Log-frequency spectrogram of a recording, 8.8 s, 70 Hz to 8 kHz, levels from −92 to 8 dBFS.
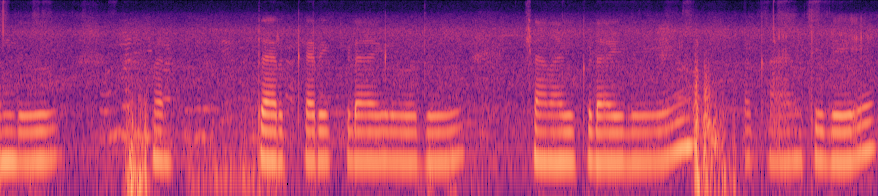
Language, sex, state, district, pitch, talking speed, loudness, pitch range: Kannada, female, Karnataka, Bijapur, 165 Hz, 50 wpm, -17 LUFS, 160-170 Hz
